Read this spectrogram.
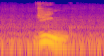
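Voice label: "gingu'", Teotitlán del Valle Zapotec; vulture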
